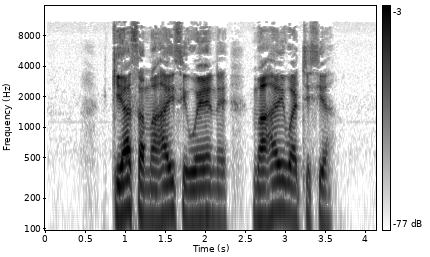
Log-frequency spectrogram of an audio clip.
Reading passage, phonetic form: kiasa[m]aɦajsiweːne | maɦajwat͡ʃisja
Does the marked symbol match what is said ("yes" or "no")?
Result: yes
